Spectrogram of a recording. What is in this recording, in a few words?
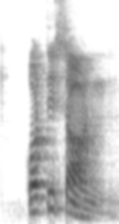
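"kortison", Malay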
